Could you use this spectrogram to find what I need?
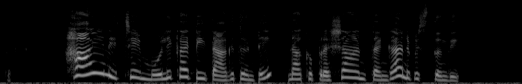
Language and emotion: Telugu, happy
